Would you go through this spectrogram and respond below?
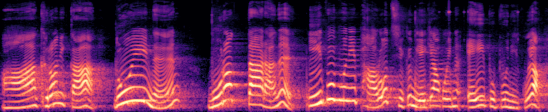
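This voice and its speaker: A woman's voice: sits high, sing-song, a little slow, in a large hall. A woman teaching a grammar lecture, talking straight to her students and moving from casual talk into polite speech.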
